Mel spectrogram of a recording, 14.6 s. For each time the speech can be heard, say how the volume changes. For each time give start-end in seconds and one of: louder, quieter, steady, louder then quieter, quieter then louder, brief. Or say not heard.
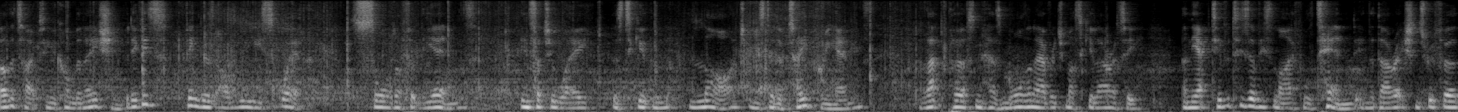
0.0-14.5 steady.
